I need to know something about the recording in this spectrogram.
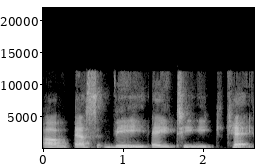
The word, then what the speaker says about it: Svatek: Back in the Svatek country, yeah. in Czechoslovakia, I'm sure that's correct. I mean, it's spelled with a V, but you pronounce it with the W.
